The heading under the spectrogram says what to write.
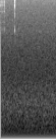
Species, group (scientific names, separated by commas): Antaxius kraussii, Orthoptera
